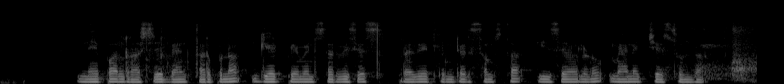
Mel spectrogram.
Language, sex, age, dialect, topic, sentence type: Telugu, male, 18-24, Southern, banking, question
